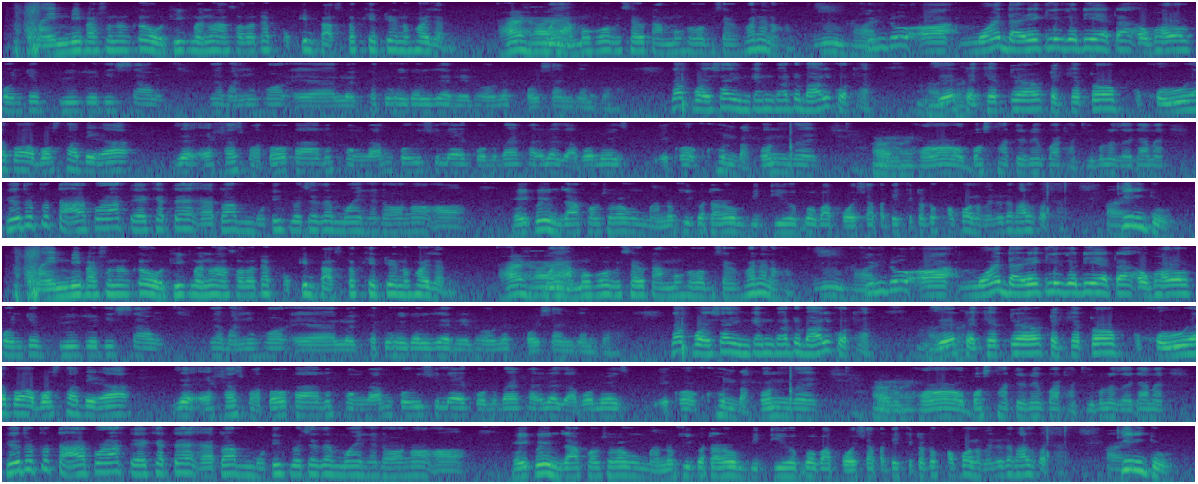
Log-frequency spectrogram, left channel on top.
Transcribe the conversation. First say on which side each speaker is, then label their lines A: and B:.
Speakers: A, on the right; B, on the left.
A: নাইনটি পাৰ্চেন্টতকৈ অধিক মানুহ আচলতে প্ৰকৃত বাস্তৱ সেইটোয়ে নহয় জানো
B: হয় হয়
A: মই
B: হয় অ
A: আমুক হ'ব বিচাৰো তামুক হ'ব বিচাৰো হয় নে নহয়
B: উম হয়
A: কিন্তু অ মই ডাইৰেক্টলি যদি এটা অভাৰল পইন্ট অফ ভিউ যদি চাও যে মানুহৰ এ লক্ষ্যতো হৈ গ'ল যে এনেধৰণে পইচা ইনকাম কৰা যে পইচা ইনকাম কৰাটো ভাল কথা
B: হয়
A: যে
B: হয়
A: তেখেতে আৰু তেখেতৰ সৰুৰে পৰা অৱস্থা বেয়া যে এসাঁজ ভাতৰ কাৰণে সংগ্ৰাম কৰিছো কোনোবাই ঠাইলৈ যাবলৈ এখন বাহন নাই
B: হয়
A: আৰু
B: হয়
A: ঘৰৰ অৱস্থা তেনেকুৱা থাকিবলৈ জেগা নাই। সেইটোতো তাৰ পৰা তেখেতে এটা মটিভ লৈছে যে মই এনেধৰণৰ আহ হেৰি কৰিম যাৰ ফলস্বৰূপে মানসিকতাৰো বৃদ্ধি হ'ব বা পইচা পাতি ক্ষেত্ৰতো সবল হ'য় সেইটোতো এটা ভাল কথা।
B: হয়
A: কিন্তু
